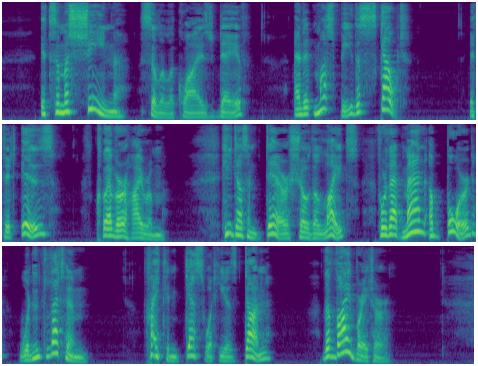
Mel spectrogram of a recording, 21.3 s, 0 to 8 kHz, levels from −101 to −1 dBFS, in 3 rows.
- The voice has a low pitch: No, medium, 165 Hz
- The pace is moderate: No, slow, 100 wpm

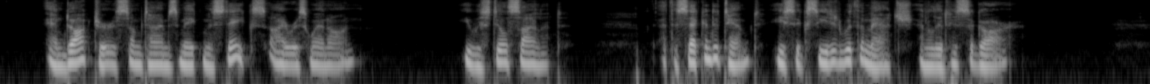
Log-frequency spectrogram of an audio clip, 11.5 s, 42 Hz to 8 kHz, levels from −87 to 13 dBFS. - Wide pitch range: No, average, 3.7 semitones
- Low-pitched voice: No, medium, 150 Hz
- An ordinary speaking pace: No, slow, 130 wpm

